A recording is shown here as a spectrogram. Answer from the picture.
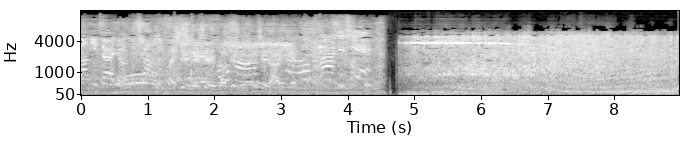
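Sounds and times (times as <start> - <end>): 
speech: 0.2 - 4.7
airplane taking off: 3.4 - 8.9.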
